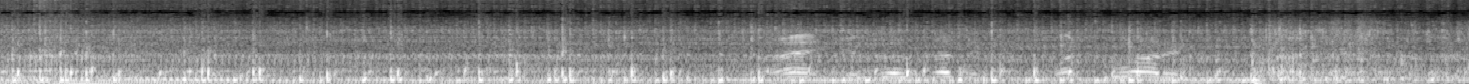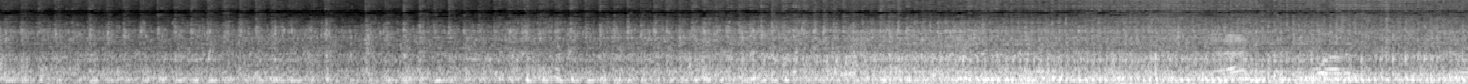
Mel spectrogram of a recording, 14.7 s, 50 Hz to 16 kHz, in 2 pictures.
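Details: Mercury 3.5 outboard test run after temporary plastic propeller repair with homemade shear pin: even, steady putter without misses or surging; running normally.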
